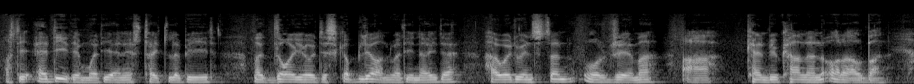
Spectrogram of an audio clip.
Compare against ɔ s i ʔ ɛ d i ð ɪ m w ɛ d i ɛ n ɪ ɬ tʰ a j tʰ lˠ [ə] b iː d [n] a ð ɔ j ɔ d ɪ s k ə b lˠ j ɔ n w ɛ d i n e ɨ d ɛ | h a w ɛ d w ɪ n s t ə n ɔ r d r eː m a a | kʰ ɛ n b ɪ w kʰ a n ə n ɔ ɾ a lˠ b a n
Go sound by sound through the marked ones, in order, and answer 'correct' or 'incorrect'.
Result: correct, incorrect: m

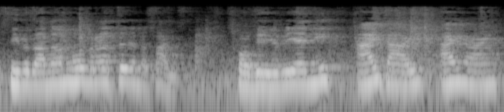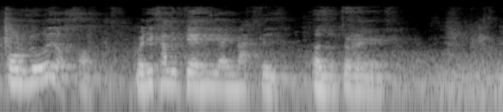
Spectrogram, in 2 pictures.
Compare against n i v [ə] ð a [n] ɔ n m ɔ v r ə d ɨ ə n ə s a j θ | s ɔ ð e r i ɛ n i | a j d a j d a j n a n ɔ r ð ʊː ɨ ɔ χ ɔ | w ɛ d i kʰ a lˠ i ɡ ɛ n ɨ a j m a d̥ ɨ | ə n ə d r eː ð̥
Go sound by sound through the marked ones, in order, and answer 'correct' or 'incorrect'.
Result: correct, correct

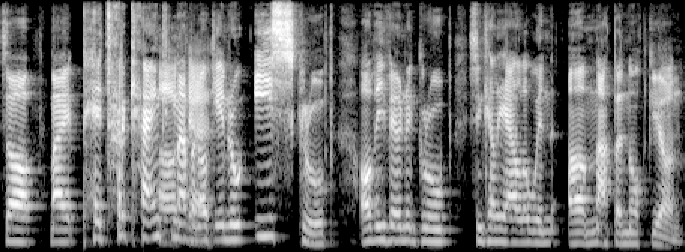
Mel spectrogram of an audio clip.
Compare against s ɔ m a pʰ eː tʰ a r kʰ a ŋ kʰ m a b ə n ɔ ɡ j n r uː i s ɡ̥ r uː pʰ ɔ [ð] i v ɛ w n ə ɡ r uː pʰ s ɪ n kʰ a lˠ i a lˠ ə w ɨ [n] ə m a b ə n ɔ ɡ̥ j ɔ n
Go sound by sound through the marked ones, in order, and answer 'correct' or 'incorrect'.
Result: correct, correct

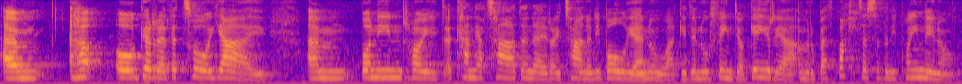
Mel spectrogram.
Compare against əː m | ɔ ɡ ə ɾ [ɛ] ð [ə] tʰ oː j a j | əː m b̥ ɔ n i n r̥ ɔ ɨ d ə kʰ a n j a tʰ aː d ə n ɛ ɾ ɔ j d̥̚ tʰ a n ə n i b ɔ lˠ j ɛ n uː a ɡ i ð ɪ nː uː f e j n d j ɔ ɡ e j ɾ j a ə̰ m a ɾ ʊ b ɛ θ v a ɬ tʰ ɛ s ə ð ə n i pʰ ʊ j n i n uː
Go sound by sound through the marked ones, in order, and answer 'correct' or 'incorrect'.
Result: correct, correct

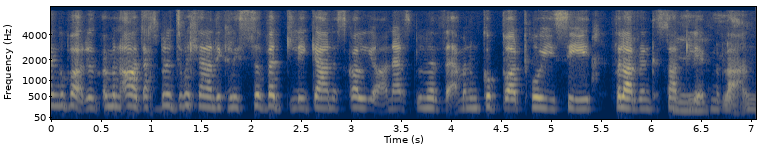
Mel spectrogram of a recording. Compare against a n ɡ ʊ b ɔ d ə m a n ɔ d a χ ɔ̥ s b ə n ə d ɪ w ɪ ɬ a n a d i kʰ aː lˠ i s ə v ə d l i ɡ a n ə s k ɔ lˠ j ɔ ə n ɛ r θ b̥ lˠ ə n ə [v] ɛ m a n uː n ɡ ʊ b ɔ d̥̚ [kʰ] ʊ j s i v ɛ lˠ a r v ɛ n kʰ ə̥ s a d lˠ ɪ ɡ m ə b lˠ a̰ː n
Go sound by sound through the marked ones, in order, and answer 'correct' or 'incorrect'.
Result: incorrect: ð, incorrect: pʰ

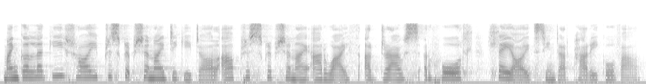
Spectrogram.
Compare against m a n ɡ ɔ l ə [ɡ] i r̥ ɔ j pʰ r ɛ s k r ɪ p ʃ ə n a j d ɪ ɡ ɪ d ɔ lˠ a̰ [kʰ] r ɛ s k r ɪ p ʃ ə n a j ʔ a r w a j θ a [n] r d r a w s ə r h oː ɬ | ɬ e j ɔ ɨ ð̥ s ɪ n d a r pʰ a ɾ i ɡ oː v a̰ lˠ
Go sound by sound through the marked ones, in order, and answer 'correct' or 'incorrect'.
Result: correct, incorrect: pʰ, incorrect: none

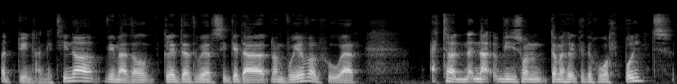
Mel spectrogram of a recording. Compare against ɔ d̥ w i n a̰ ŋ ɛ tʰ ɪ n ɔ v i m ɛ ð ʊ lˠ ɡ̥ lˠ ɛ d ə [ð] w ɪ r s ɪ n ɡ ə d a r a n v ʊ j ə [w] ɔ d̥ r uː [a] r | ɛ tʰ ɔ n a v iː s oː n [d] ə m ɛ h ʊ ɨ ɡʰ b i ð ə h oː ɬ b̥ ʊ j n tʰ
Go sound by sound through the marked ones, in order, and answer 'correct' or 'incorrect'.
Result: correct, incorrect: v, incorrect: ɛ, correct

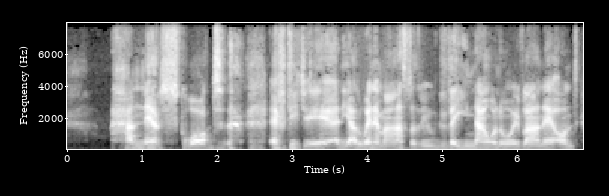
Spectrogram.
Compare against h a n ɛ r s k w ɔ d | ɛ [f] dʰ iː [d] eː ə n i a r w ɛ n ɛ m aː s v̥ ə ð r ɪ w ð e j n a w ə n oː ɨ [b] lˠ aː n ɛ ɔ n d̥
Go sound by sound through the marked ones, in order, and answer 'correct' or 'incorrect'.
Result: correct, incorrect: d͡ʒ, incorrect: v

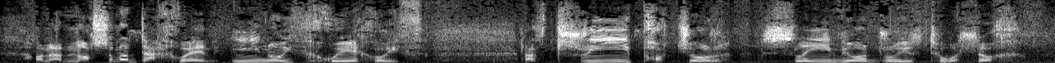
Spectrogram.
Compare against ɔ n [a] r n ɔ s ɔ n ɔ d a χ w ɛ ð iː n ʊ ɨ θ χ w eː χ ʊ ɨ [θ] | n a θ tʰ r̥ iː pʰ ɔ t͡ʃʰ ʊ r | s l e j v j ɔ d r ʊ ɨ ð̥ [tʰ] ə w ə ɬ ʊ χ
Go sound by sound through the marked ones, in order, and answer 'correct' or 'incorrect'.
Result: correct, correct, correct

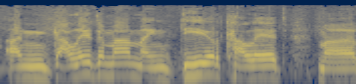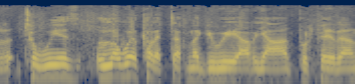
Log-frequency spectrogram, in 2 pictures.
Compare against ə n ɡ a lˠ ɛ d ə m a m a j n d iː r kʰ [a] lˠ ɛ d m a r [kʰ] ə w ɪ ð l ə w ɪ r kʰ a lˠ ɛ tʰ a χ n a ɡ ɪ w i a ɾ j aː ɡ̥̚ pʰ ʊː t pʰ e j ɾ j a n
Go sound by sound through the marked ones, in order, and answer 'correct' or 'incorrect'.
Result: correct, incorrect: tʰ

